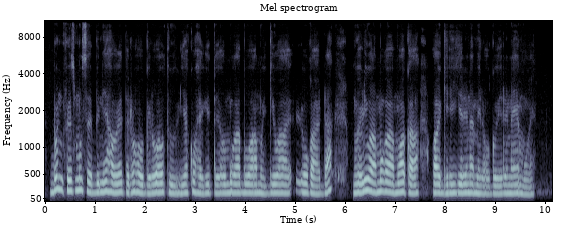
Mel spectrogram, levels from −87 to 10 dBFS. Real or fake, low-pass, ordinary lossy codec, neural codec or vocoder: fake; none; none; vocoder, 22.05 kHz, 80 mel bands, HiFi-GAN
